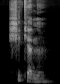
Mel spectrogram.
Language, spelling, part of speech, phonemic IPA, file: French, chicane, noun / verb, /ʃi.kan/, LL-Q150 (fra)-chicane.wav
- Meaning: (noun) 1. Chicane (obstruction designed to reduce speed), double road bend 2. bickering, quibbling, especially as delay tactic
